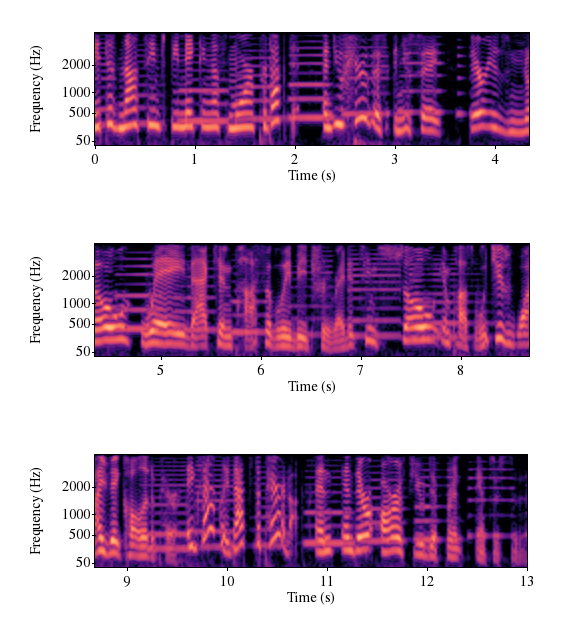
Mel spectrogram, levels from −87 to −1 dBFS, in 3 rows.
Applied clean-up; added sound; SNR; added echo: neural mask model RNNoise.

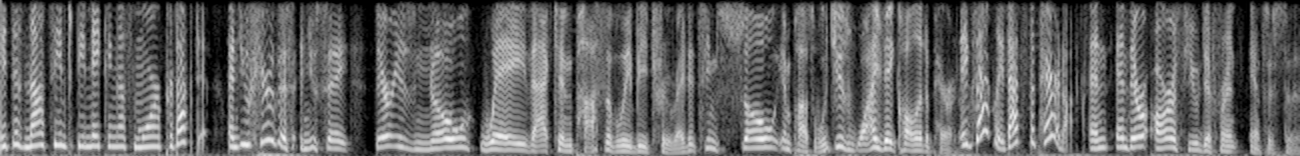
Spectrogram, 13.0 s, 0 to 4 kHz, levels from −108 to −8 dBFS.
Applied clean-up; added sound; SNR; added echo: neural mask model Resemble Enhance denoiser.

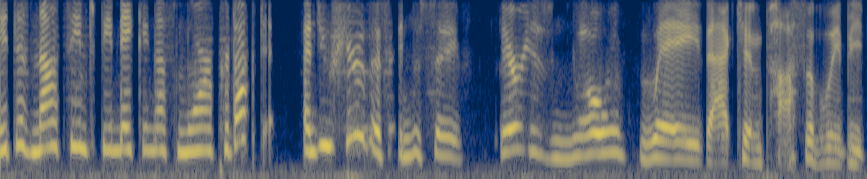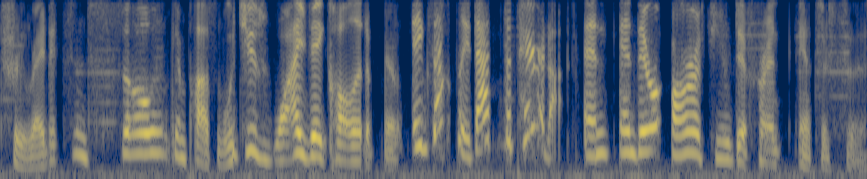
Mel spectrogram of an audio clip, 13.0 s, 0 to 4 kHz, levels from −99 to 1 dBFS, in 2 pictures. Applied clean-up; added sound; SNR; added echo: neural diffusion model UNIVERSE++.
